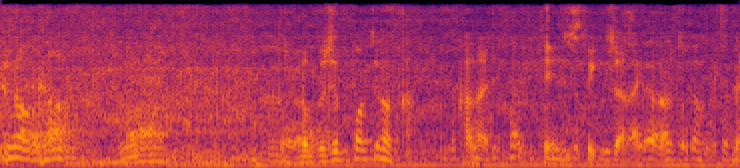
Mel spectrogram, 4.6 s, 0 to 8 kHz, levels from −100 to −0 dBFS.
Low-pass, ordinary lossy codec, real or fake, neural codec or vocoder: 7.2 kHz; AAC, 48 kbps; fake; codec, 16 kHz, 8 kbps, FunCodec, trained on LibriTTS, 25 frames a second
